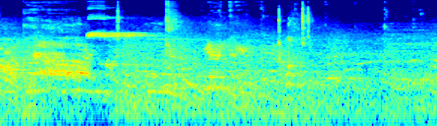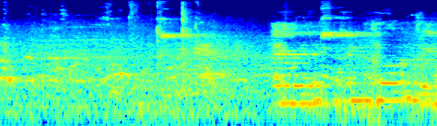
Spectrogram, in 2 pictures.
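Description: Busy gym-hall ambience of many voices talking and calling out, echoing in the large room, with a few short high squeaks. A louder voice comes in about seven seconds in.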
